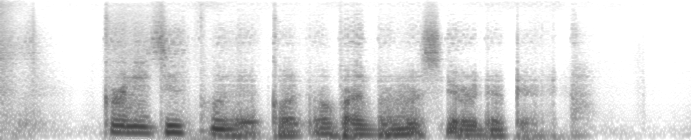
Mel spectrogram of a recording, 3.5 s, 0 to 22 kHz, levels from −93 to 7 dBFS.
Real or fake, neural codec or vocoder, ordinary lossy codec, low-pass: fake; codec, 44.1 kHz, 0.9 kbps, DAC; none; none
